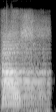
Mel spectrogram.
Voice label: Female; 90 sSampleCDs; Coldcut's Kleptomania VOL1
